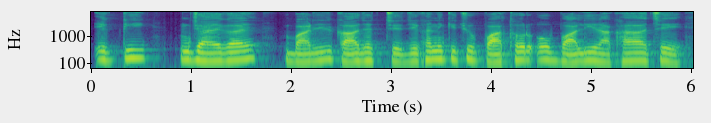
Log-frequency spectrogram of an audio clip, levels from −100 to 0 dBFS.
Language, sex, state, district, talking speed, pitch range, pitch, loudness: Bengali, male, West Bengal, Jalpaiguri, 120 wpm, 125-145 Hz, 130 Hz, -18 LUFS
